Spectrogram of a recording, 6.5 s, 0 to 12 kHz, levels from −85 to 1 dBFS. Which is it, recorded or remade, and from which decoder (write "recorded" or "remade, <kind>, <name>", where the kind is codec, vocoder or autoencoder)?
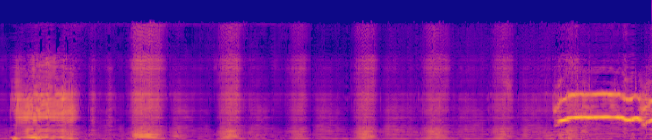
remade, vocoder, BigVGAN v2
